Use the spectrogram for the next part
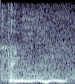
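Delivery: high sung-out ding; high-pitched vocal button chime; imitated chime. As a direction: mimic a little bell with a high, held note.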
